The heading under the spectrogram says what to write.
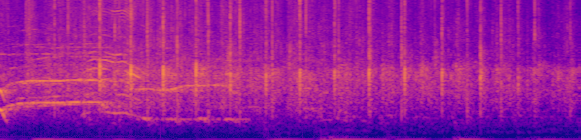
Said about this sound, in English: you might want to just give him some encouraging applause.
